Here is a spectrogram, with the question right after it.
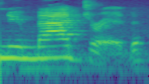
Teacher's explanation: Emphasis on mad, not drid, like in the city in Spain.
